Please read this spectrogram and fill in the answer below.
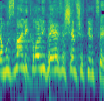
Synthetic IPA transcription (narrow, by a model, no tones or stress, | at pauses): amuzmanlikʁo̞libeeze̞ʃe̞mʃet̪iʁt͡se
